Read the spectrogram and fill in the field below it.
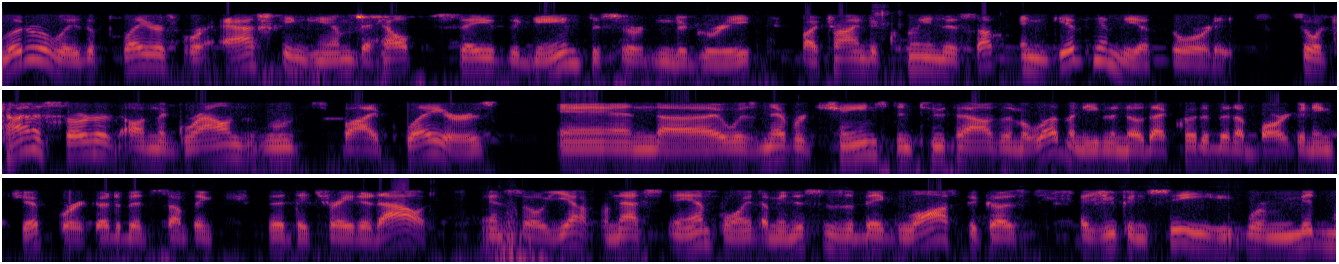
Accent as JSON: {"language": "English", "town": "Pittsburgh", "region": "Pennsylvania", "country": "United States", "tie": "born or raised there", "said": "I grew up in Pittsburgh"}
